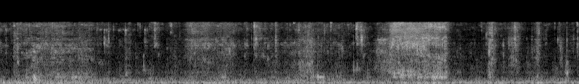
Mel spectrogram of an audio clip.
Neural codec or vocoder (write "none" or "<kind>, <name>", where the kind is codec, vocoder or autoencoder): vocoder, HiFi-GAN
